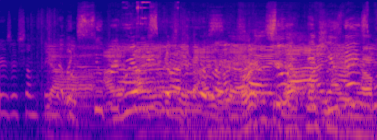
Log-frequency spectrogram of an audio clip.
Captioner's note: crowd agrees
